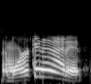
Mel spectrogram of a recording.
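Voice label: defusing, swat female; vo; Counter Strike Model Pack; CS:GO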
